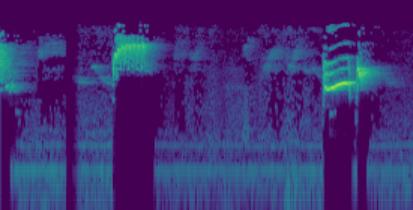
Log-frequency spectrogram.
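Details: Kapas tembak bird, a songbird described as sounding unpleasant, uttering a loud scratchy burst followed by a harsh, nasal, harmonic call that slurs downward, with quiet twittering and a faint low hum behind.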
